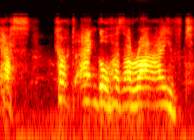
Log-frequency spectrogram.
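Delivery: acted-out, excited, very high, drawn-out yell. Retelling how Vince McMahon reacted backstage during the match: imitating someone yelling. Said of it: "he basically yelled out aloud".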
